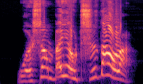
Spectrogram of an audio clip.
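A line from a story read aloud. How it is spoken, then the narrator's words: Shouting. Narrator (Chinese): 福特先生吼道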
